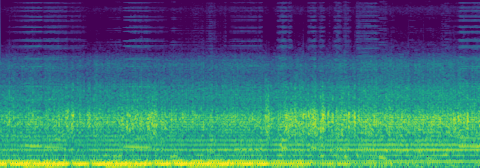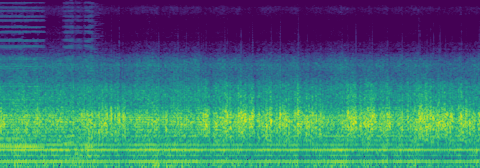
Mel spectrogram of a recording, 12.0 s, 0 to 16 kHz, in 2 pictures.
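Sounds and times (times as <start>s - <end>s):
low humming tone: 0.0s - 7.8s
loud steady noise drone: 0.0s - 12.0s.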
